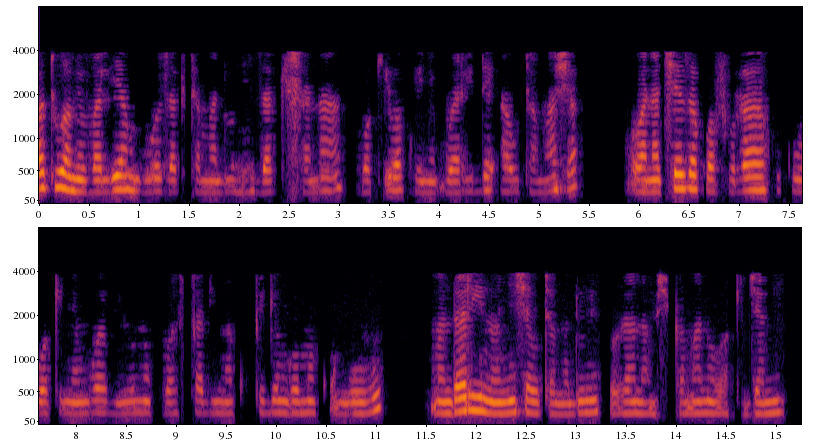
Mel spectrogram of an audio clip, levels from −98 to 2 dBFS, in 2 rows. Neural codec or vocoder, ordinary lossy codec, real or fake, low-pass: vocoder, 22.05 kHz, 80 mel bands, Vocos; AAC, 16 kbps; fake; 7.2 kHz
